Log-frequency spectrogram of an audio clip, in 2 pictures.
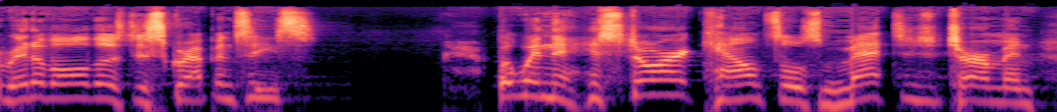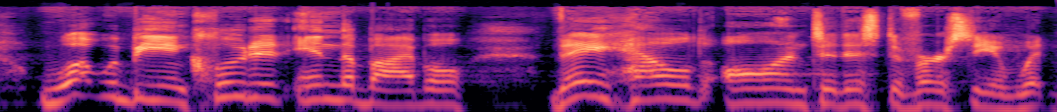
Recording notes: preached on October 15, 2023 at First Presbyterian Church of Allentown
